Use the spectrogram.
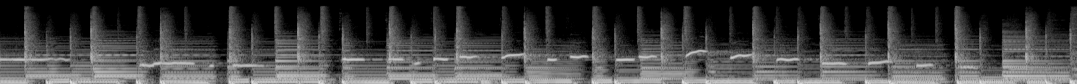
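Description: A bright whistled melody rises and falls over a full instrumental backing with a steady, punchy drum beat, loud throughout, with no voices.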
